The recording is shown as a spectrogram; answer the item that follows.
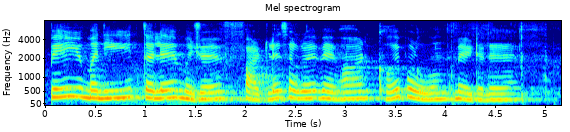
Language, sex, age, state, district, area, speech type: Goan Konkani, female, 18-30, Goa, Murmgao, rural, read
